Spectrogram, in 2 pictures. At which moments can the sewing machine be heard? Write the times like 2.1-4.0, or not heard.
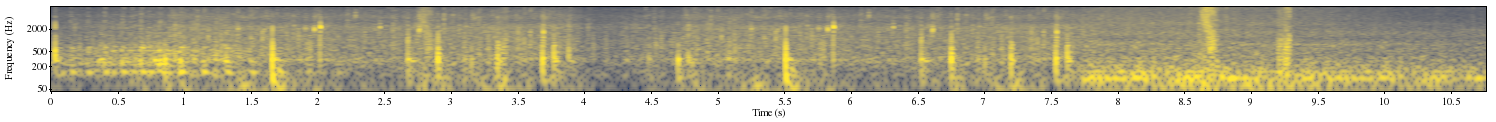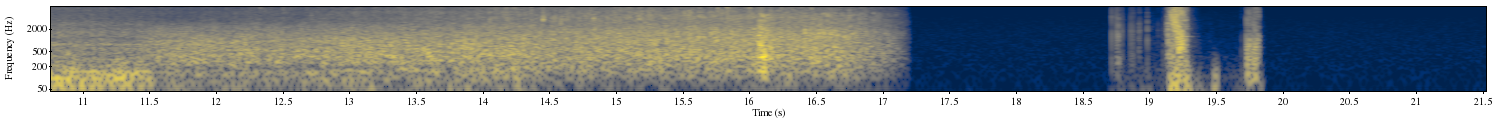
0.0-2.4.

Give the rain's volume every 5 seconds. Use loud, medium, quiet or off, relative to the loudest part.
loud, loud, medium, loud, off.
